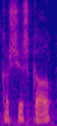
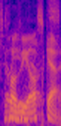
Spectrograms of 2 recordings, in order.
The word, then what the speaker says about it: Kosciuszko: Which we established on the drive here probably would best be pronounced as Kosciuszko. – Kosciuszko. – As a Polish thing, but as Australians, we don't care for the traditional pronunciations. – No, mate, Kosciuszko.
